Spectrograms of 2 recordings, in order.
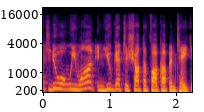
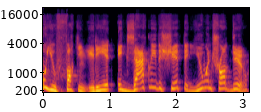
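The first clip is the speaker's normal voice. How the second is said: ordinary delivery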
